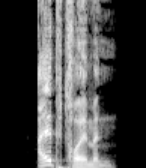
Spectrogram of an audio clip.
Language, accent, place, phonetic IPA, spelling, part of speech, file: German, Germany, Berlin, [ˈalpˌtʁɔɪ̯mən], Alpträumen, noun, De-Alpträumen.ogg
- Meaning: dative plural of Alptraum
